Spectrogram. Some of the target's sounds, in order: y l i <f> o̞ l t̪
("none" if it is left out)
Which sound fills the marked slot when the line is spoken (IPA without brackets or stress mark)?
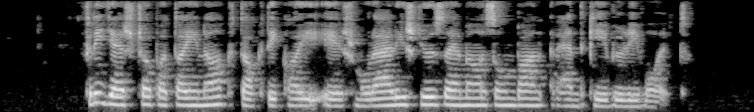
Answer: v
